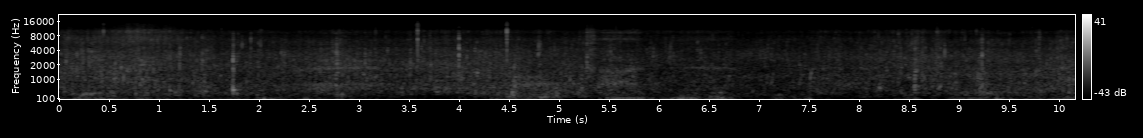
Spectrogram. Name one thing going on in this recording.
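A fishing line is wound in on a spinning reel.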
